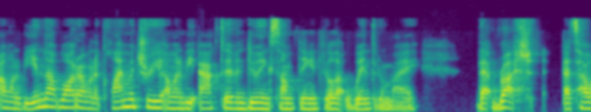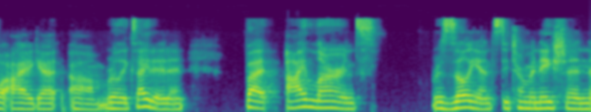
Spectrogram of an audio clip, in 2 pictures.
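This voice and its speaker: A woman with an American accent, a guest on a podcast. Her voice sits low and carries a gravelly fry. She talks in quick, animated bursts and laughs often. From Ukraine. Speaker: guest, Paralympic athlete. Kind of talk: casual podcast conversation.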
